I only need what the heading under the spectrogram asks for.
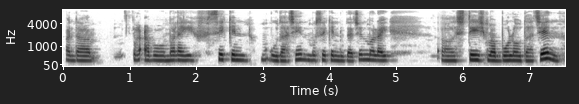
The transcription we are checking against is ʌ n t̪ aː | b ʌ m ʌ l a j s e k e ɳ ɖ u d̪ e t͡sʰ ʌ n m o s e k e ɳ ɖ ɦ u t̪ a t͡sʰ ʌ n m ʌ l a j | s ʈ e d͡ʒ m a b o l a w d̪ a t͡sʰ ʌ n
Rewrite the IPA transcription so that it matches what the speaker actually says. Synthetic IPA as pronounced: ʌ n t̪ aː | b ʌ m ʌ l a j s e k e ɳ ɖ u d̪ a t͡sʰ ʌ n m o s e k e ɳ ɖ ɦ u d̪ a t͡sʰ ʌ n m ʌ l a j | s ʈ e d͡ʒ m a b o l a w d̪ a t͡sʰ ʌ n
